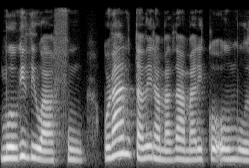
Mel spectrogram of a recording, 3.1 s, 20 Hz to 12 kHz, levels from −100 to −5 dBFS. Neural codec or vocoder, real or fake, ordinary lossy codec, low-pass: autoencoder, 22.05 kHz, a latent of 192 numbers a frame, VITS, trained on one speaker; fake; none; 9.9 kHz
